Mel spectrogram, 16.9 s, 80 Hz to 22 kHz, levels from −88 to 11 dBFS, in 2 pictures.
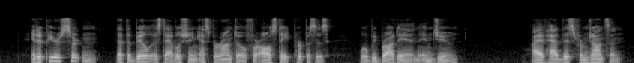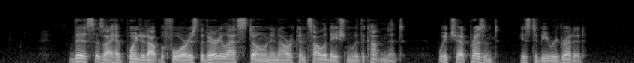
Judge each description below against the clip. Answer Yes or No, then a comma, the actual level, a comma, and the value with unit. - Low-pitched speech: Yes, low, 120 Hz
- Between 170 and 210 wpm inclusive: Yes, average, 175 wpm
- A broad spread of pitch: No, average, 4.0 semitones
